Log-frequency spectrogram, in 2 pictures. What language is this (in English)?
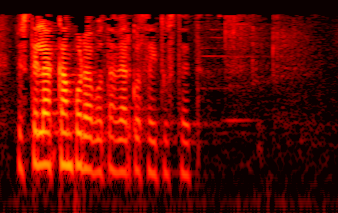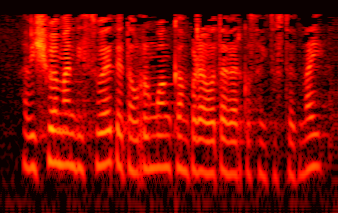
Basque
